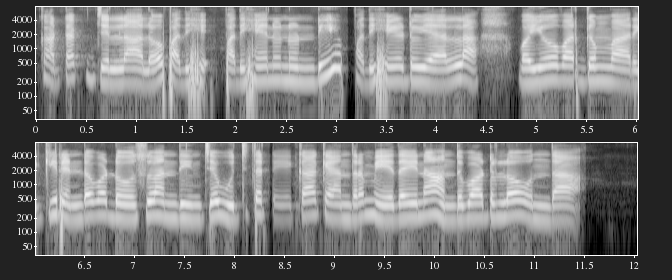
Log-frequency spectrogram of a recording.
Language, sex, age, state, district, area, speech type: Telugu, female, 18-30, Telangana, Mancherial, rural, read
